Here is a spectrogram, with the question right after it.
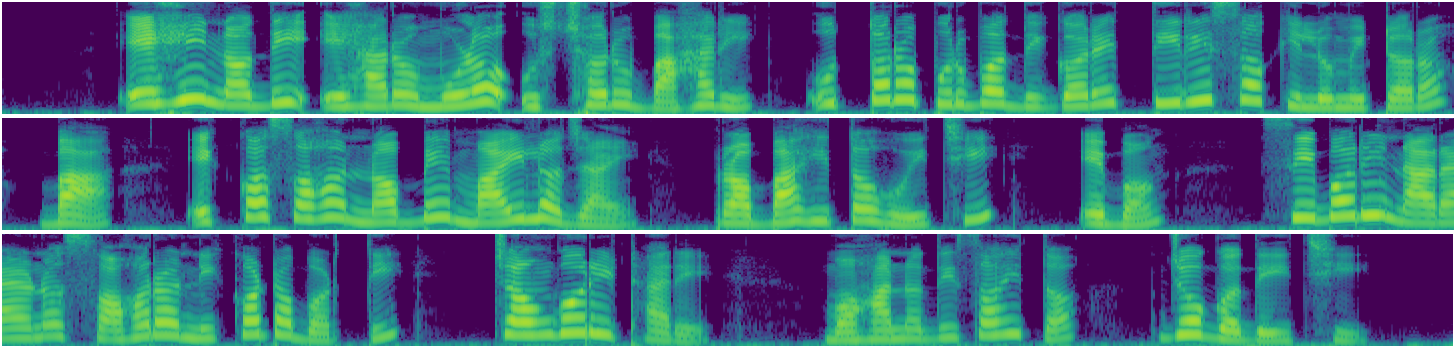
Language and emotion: Odia, neutral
